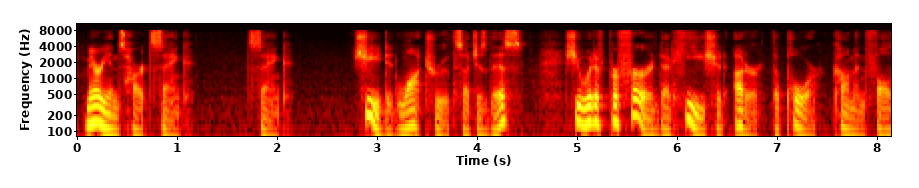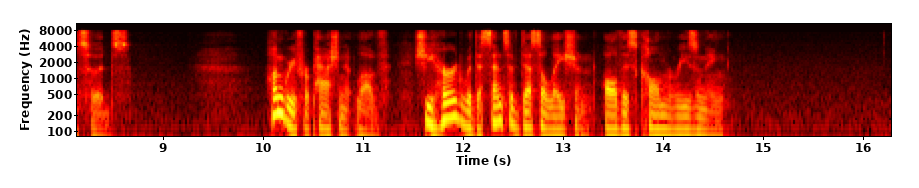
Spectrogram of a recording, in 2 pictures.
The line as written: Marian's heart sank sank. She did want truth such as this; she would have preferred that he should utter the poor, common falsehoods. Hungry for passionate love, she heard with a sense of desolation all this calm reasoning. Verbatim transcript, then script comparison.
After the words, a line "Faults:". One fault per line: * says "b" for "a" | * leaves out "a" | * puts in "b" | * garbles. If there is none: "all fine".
Marian's heart sank sank. She did want truth such as this; she would have preferred that he should utter the poor, common falsehoods. Hungry for passionate love, she heard with a sense of desolation all this calm reasoning.
Faults:
all fine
